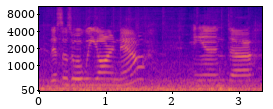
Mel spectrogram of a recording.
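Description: There is clear music in the background as a woman speaks. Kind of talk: casual vlog chat. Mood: excited, cheerful. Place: car. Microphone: phone near.

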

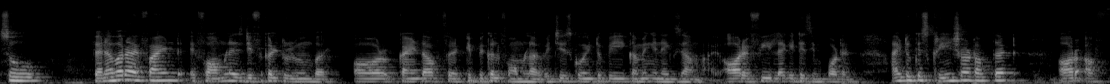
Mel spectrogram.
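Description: Speaking with an Indian accent, a man talks at a fairly quick pace and fairly high pitch with ordinary pitch variation. His voice is somewhat breathy against a quiet background. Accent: Indian English (Telugu). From Andhra Pradesh, India. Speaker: exam topper sharing success story; candidate. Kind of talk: testimony and exam advice; interview answer, advice talk. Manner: hesitant, many fillers. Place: home room.

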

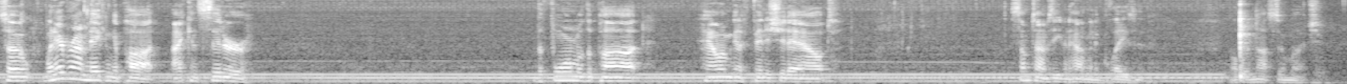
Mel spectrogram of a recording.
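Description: A man speaks at a moderate pace with long, frequent pauses while music plays in the background. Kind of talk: tutorial. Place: workshop. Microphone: phone near.

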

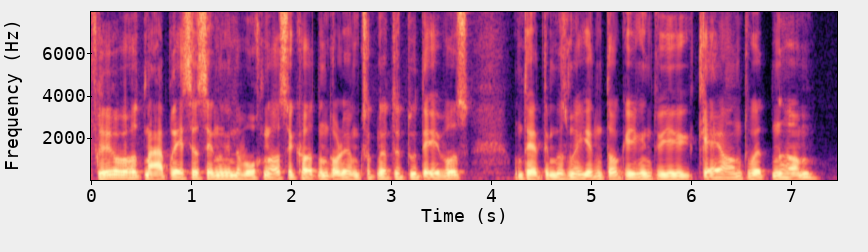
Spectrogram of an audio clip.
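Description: Against a quiet background, a man with a fairly low pitch and a dark, mellow tone talks at a very fast pace, his intonation fairly even and his loudness very even. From Styria, Austria. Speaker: talk show host. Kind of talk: interview. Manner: casual, joking. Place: office. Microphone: lapel.

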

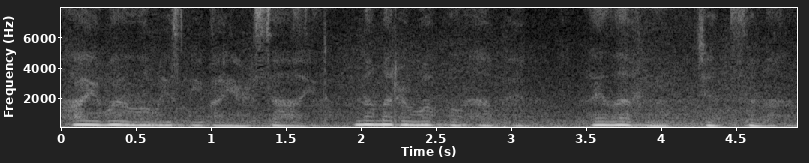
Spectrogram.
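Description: A woman speaks at a moderate pace with a fairly high pitch. Background noise is clearly audible. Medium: fan dub. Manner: tender, earnest.

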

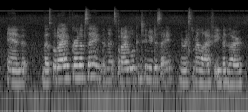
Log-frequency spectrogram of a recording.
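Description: Light background noise sits under a woman speaking at a fairly quick pace. She has a fairly high pitch and a New Zealand accent. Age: young. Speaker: travel vlogger. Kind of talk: casual talk to camera. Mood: amused, lighthearted.

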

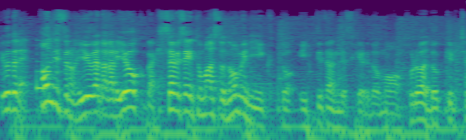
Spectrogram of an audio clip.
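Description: Over clear background music, a man talks very fast. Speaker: prank video creator. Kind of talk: casual vlog chat. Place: home room. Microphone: camera far.

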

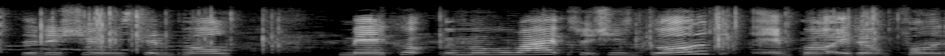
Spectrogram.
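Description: A woman speaks at a high pitch. There is light background noise. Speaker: beauty vlogger. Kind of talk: casual vlog chat. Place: home room. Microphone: phone near.

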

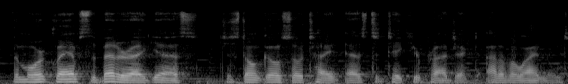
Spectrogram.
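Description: A man speaks with hardly any pauses while music plays in the background. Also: ordinary pitch variation, moderate pace. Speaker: hobby woodworker. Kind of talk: DIY tutorial narration. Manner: dry, joking.

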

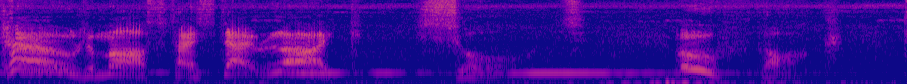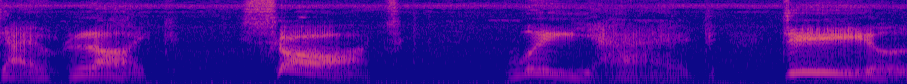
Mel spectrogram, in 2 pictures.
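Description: A man does a put-on character voice, raspy and very slow, with long, frequent pauses and clear background noise. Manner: mild but laced with menace.

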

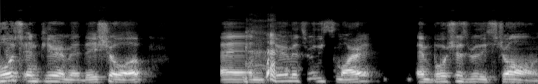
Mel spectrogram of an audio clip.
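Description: A man's speech moves at a fairly slow pace, with the background kept quiet. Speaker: storyteller on call. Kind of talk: casual chat retelling a cartoon. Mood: playful, joking. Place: home room. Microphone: headset.

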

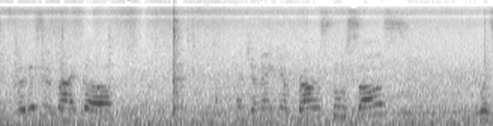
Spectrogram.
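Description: Loud background noise is present. Over it, a man speaks at a moderate pace. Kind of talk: casual interview while cooking. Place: kitchen. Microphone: phone near.

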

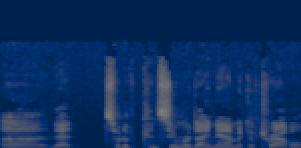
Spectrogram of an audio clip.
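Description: Speaking with a Midwestern US accent, the voice has a bright, sharp tone and ordinary pitch variation. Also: man. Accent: US Midwest. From Kansas, Wichita; Kansas. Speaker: travel writer; guest lecturer. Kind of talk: panel discussion. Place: hall.

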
